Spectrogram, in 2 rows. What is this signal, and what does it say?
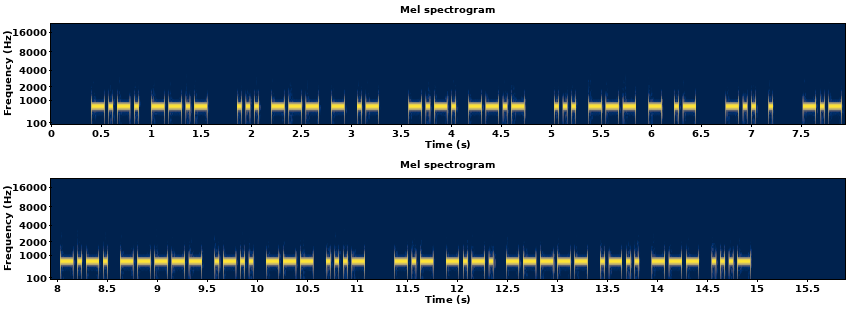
Morse code, heard as a keyed tone, about 28 wpm, 700 Hz. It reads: CQ SOTA CQ SOTA DE KC0LOV KC0LOV
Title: SOTA QSO Practice 28wpm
